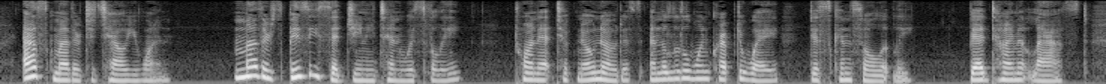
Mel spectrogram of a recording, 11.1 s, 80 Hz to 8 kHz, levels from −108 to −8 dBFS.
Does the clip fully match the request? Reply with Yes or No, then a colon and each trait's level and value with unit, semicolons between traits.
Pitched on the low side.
No: medium, 180 Hz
